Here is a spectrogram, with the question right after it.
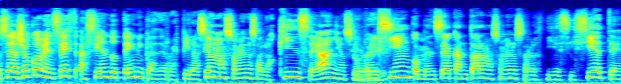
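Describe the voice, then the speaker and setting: A woman's medium-pitched, plain, everyday voice with lively intonation, at a moderate pace with hardly any pauses. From Salta, northwestern Argentina. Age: 30s. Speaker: opera singer. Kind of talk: casual chat.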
